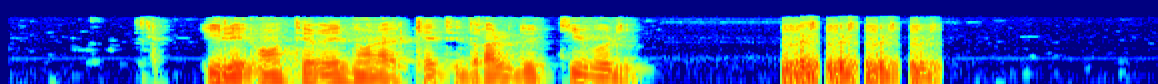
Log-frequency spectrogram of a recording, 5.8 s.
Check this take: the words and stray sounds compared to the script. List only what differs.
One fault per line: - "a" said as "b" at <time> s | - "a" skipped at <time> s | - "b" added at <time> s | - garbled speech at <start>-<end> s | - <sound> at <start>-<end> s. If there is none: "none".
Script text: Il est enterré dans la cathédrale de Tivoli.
- laugh at 3.9-4.7 s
